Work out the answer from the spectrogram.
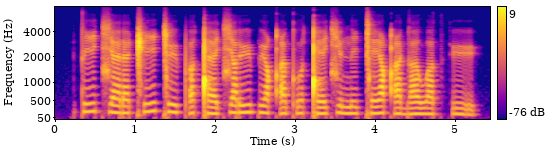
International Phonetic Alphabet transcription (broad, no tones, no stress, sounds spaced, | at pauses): t i t͡ɕ ɛ ɾ ɛ ǁ i ǀ y pʼ ʌ ǃ ɛ t͡ɕ ɐ ɾ y p y qʼ e kʷʼ ʌ ǃ e t͡ɕ y n i ǀ e qʼ e ɡ ɐ w ʌ t͡sʼ y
